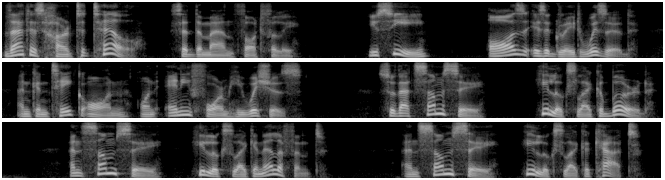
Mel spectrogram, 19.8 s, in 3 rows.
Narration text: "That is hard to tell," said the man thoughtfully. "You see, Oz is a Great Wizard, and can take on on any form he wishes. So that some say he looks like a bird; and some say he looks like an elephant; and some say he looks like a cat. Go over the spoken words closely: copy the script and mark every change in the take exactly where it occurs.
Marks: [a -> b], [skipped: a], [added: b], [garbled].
"That is hard to tell," said the man thoughtfully. "You see, Oz is a Great Wizard, and can take on on any form he wishes. So that some say he looks like a bird; and some say he looks like an elephant; and some say he looks like a cat.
